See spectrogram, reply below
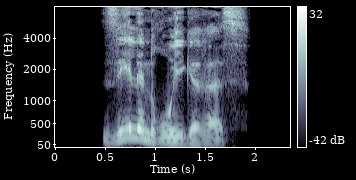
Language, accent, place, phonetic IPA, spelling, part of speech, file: German, Germany, Berlin, [ˈzeːlənˌʁuːɪɡəʁəs], seelenruhigeres, adjective, De-seelenruhigeres.ogg
- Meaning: strong/mixed nominative/accusative neuter singular comparative degree of seelenruhig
